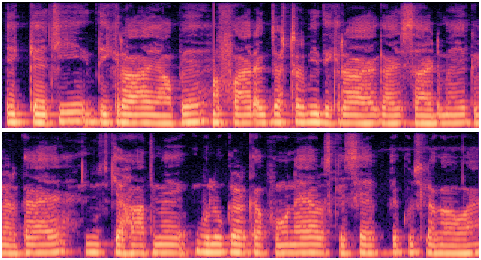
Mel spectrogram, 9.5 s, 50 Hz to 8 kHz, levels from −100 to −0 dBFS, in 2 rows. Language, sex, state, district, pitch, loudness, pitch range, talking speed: Hindi, male, Uttar Pradesh, Deoria, 140 Hz, -17 LUFS, 135-145 Hz, 225 wpm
